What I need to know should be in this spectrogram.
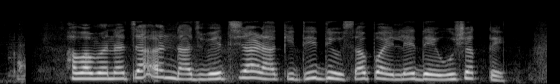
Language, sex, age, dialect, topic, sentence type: Marathi, female, 25-30, Varhadi, agriculture, question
